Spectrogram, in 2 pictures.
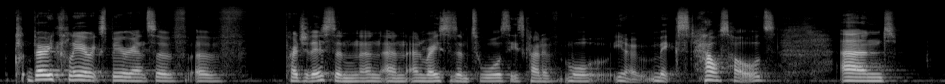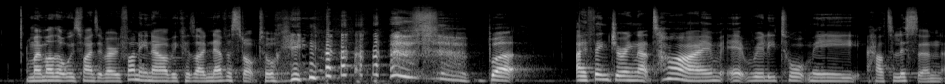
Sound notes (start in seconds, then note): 12.3 laughs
